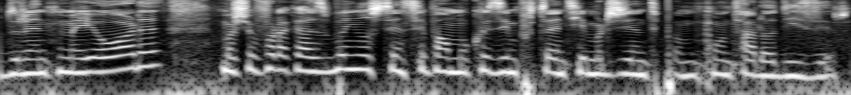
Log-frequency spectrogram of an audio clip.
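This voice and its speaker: A woman's fairly high voice at a very fast pace, fairly even in intonation, with audible room echo and noticeable background noise. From Alentejo, Portugal (Évora). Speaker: blogger and mother. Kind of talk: casual interview. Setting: outdoor rooftop terrace.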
